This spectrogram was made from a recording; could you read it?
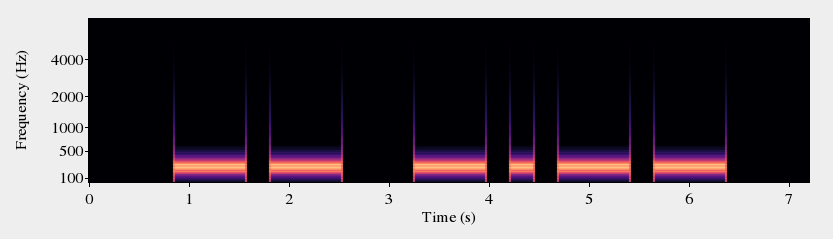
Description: Morse code, heard as a keyed tone, about 5 wpm, 250 Hz. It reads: MY
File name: morse / morse-training-05WPM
